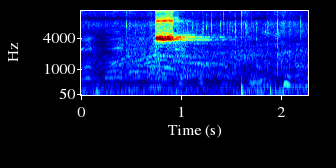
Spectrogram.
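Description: A referee's whistle blown once: a short, shrill blast about three-quarters of a second in, fading quickly, over the chatter of spectators.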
